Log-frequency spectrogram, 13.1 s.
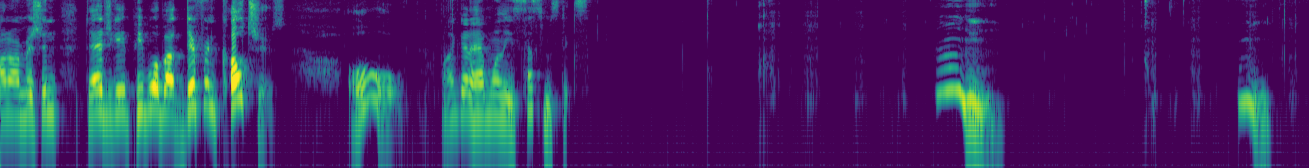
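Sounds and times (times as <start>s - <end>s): crunching breadstick: 6.8s - 9.4s, 10.0s - 13.0s.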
